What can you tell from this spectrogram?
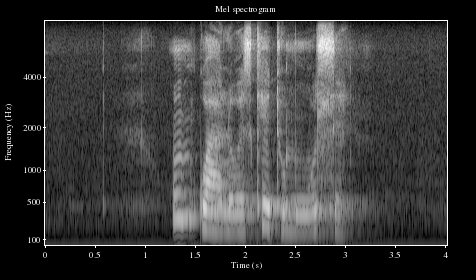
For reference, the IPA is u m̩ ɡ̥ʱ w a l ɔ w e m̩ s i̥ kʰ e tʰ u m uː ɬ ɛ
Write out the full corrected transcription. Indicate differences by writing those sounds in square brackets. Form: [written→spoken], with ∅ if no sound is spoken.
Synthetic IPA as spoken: u m̩ ɡ̥ʱ w a l ɔ w e [m̩→∅] s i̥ kʰ e tʰ u m uː ɬ ɛ

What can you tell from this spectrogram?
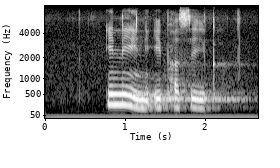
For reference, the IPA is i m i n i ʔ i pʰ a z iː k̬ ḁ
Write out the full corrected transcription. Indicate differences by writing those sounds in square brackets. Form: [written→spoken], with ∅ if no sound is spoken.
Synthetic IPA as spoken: i [m→n] i n i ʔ i pʰ a [z→s] iː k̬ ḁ

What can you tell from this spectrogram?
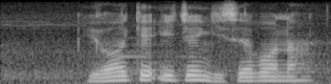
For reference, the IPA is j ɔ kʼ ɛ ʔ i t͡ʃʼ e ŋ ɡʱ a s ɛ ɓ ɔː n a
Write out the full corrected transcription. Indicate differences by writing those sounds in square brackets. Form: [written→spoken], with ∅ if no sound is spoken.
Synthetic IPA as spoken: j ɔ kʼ ɛ ʔ i t͡ʃʼ e ŋ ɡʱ [a→i] s ɛ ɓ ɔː n a

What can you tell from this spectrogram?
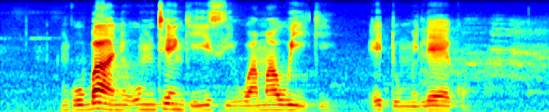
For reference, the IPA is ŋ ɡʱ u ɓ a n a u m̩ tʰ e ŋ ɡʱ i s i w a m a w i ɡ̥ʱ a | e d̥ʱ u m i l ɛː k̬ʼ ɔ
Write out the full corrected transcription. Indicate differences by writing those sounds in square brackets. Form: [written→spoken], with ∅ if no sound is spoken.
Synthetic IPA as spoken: ŋ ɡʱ u ɓ a n [a→i] u m̩ tʰ e ŋ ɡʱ i s i w a m a w i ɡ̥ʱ [a→i] | e d̥ʱ u m i l ɛː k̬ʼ ɔ

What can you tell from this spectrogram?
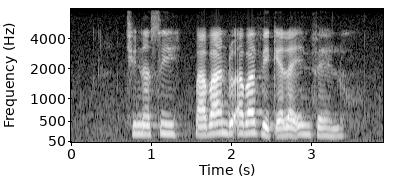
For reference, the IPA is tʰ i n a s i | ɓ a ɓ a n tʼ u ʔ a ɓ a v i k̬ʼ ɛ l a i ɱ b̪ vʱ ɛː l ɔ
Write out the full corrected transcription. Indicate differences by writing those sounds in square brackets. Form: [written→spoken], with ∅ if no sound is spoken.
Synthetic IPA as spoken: tʰ i n a s i | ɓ a ɓ a n tʼ u ʔ a ɓ a v i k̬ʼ ɛ l a i ɱ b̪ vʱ ɛː l ɔ

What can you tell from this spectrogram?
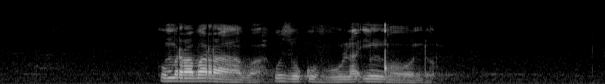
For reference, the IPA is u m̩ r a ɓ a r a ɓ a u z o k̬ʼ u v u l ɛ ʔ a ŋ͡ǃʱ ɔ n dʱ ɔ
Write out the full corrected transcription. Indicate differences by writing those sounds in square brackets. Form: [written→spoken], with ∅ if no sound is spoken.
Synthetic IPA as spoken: u m̩ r a ɓ a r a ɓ a u z o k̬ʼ u v u l [ɛ→a] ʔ [a→i] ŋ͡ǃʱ [ɔ→ɔː] n dʱ ɔ

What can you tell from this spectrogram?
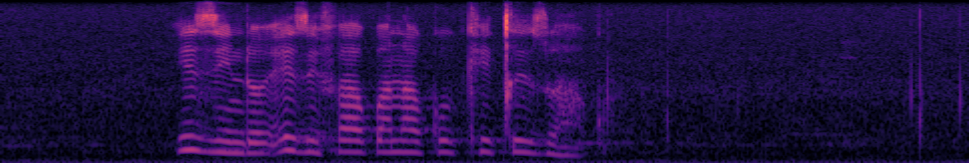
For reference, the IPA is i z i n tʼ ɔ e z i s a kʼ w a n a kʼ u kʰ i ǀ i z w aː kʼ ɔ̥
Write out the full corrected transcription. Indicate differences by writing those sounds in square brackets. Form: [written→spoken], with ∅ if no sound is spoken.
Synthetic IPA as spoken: i z i n tʼ ɔ e z i [s→f] a kʼ w a n a kʼ u kʰ i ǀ i z w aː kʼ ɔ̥

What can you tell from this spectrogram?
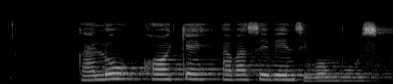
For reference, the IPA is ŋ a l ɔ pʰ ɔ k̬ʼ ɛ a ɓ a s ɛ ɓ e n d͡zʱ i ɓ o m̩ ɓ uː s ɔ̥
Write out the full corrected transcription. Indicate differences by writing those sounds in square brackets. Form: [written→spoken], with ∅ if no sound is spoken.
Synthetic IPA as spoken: ŋ a l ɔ [pʰ→kʰ] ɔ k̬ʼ ɛ a ɓ a s ɛ ɓ e n d͡zʱ i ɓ o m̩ ɓ uː s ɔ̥

